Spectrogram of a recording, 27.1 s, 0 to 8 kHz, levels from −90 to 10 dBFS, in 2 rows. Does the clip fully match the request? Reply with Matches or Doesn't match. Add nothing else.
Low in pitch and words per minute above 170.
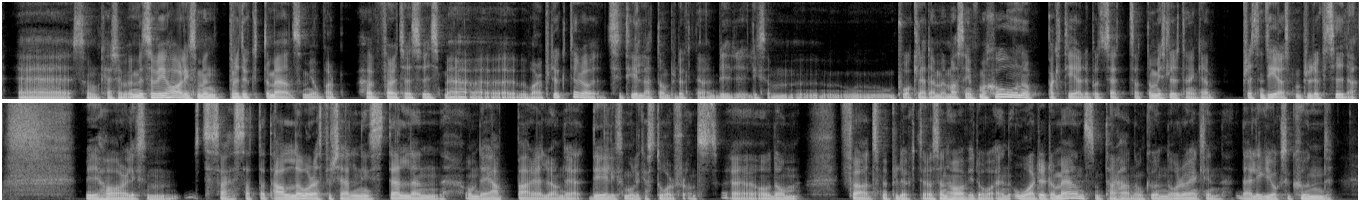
Matches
